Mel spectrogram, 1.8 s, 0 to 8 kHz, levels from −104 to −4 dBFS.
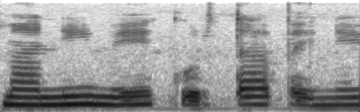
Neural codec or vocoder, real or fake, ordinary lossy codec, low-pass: vocoder, 44.1 kHz, 128 mel bands every 256 samples, BigVGAN v2; fake; none; 7.2 kHz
